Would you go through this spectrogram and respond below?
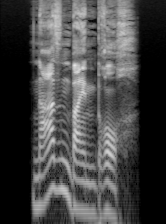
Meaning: broken nose
- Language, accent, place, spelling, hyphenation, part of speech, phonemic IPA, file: German, Germany, Berlin, Nasenbeinbruch, Na‧sen‧bein‧bruch, noun, /ˈnaːzn̩baɪ̯nˌbʁʊx/, De-Nasenbeinbruch.ogg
